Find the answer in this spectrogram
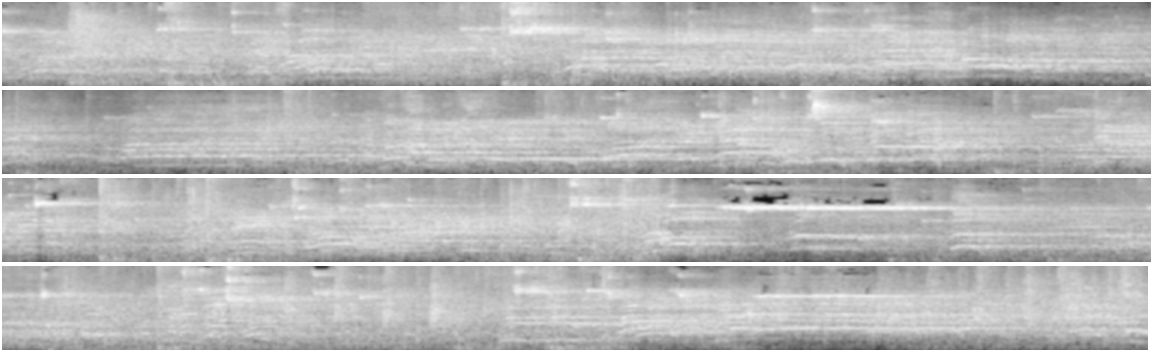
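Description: Indoor volleyball rally in a large gym: a steady hubbub of spectators' and players' voices with players calling out, broken by sharp smacks of the ball being hit. There is a short, steady high tone about two-thirds through.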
